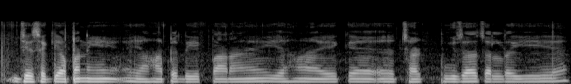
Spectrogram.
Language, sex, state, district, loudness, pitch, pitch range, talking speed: Hindi, male, Uttar Pradesh, Etah, -21 LUFS, 130 Hz, 125-135 Hz, 180 wpm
